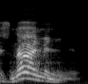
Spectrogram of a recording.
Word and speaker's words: знамение: у меня словами знамение хотя правильно ударение в этом слове знамение и все кто его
